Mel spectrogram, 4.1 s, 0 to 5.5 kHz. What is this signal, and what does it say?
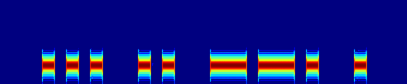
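Morse code, heard as a keyed tone, about 10 wpm, 600 Hz. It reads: SIGE
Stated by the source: Morse practice of short Danish words at 10 wpm, from CW med Gnister.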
